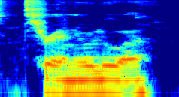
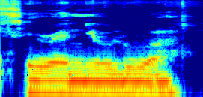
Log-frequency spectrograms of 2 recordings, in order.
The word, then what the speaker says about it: Tirenioluwa: If I'm pronouncing my name accurately, it's Tirenioluwa. So Tireni would be how you should pronounce it, but I go Tireni, T.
